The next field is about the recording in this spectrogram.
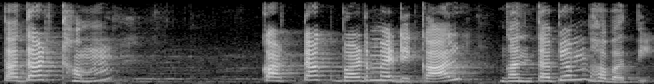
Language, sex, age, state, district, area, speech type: Sanskrit, female, 18-30, Odisha, Cuttack, rural, spontaneous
